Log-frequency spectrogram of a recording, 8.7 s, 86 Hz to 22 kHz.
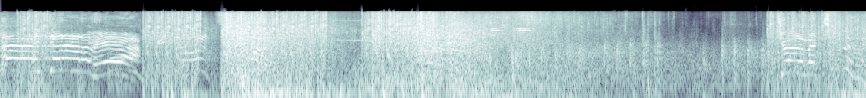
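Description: Call of Duty 2 battle near Caen: a heavy grenade explosion and dense bursts of rifle and machine-gun fire crackle loudly and continuously, with shouted voices in the background between the volleys.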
